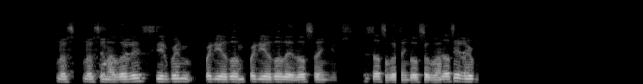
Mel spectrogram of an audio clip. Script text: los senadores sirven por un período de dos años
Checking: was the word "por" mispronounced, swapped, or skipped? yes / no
yes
